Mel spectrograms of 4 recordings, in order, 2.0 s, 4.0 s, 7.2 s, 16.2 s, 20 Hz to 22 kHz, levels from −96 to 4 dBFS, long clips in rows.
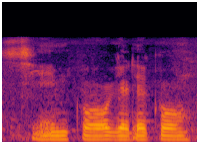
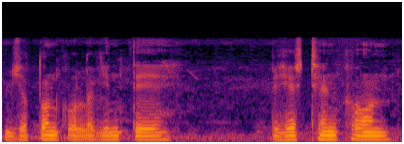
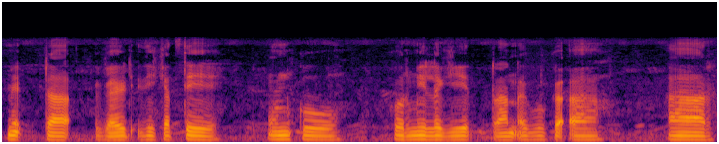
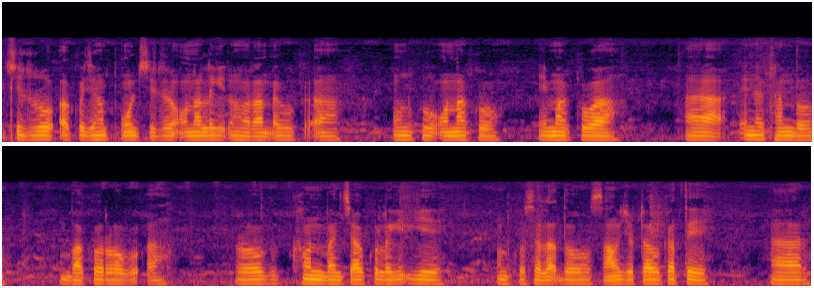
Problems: continuous background conversations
